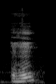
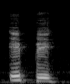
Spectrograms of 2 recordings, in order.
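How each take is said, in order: First: "Épée" split into é, then pé after a long pause; syllable by syllable. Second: Said in the usual way. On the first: Shown as a demonstration. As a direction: count out "Épée" in two isolated beats. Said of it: "Deux syllabes aussi". (« Épée » découpé en deux syllabes bien séparées) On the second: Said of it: "compte les syllabes".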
